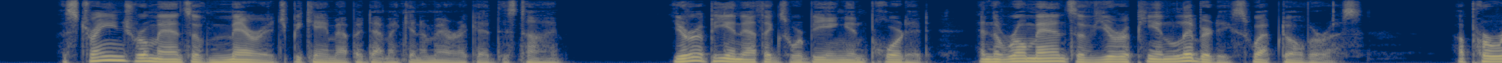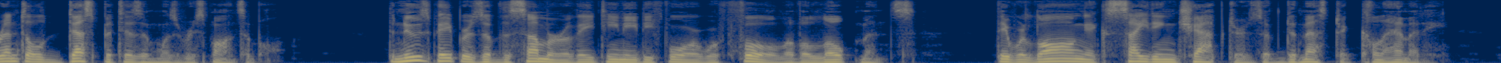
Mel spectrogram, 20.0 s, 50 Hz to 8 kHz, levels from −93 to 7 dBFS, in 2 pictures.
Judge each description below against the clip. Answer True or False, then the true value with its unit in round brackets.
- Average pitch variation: True (4.7 semitones)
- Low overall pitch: True (105 Hz)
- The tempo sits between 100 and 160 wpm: True (150 wpm)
